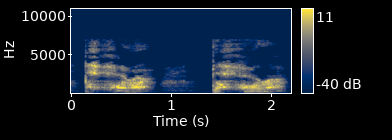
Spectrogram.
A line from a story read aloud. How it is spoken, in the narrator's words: in just the right Marlon Brando whisper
